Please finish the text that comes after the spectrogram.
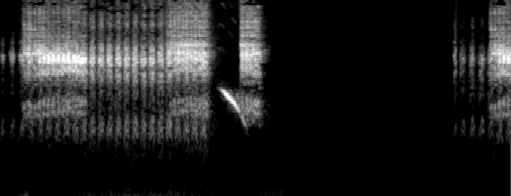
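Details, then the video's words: Sirtu bird lure sound meant to draw reluctant birds down: a long grating, pulsed buzz, a brief downward-sliding note, silence, then the buzzing starts again. "suara pikat burung sertu sirtu cipoh yang susah turun"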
